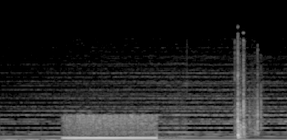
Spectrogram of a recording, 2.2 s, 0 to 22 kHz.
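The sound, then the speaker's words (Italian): A telephone rings on an emergency line in Rome: one buzzing ring tone lasting under a second, steady and fairly loud, followed after a pause by a short click. “Alle 23.41 di quella notte, al 118 di Roma, giunge una telefonata.”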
